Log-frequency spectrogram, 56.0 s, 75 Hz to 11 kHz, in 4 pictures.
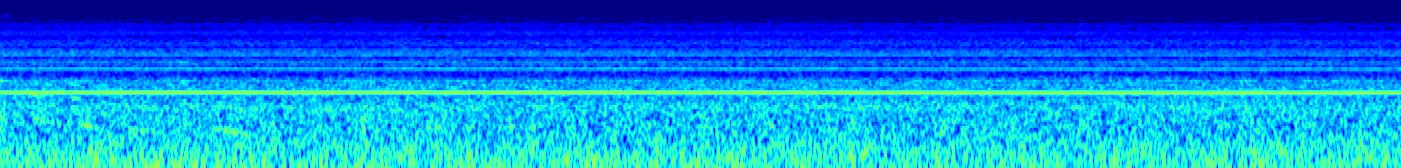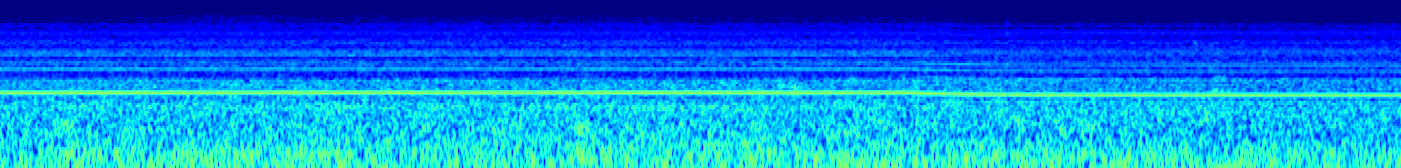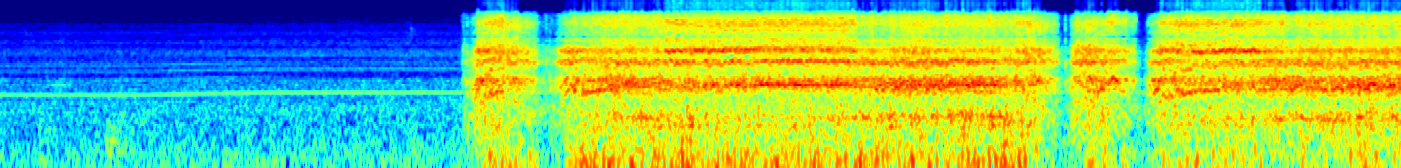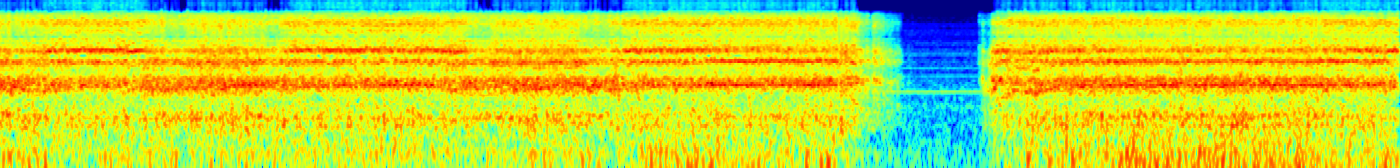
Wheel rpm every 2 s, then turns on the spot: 0, 0, 0, 0, 0, 0, 0, 0, 0, 0, 0, 0, 0, 0, 0, 0, 40, 190, 220, 120, 190, 210, 210, 210, 220, 130, 170, 230.
none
